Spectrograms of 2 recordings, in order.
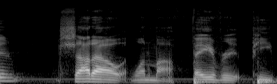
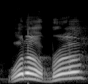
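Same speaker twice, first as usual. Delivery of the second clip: imitating a hyped greeting; 13 semitones higher, 9 dB louder, slower than usual. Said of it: "He was like".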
